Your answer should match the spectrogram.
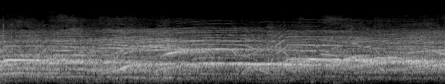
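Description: A large crowd of young people, mostly women, cheering and shrieking in high voices, many voices overlapping at a steady loud level.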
